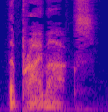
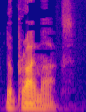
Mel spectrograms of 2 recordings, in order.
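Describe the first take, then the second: First: Very soft whispered echo; whispered agreement. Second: Low, hushed character voice; low, quiet statement. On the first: Agreed Sejanus. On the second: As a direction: say it low and soft, falling away. One character names them, low. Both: A narrator's reading.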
